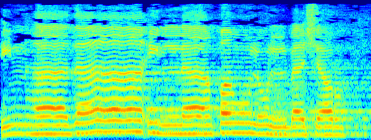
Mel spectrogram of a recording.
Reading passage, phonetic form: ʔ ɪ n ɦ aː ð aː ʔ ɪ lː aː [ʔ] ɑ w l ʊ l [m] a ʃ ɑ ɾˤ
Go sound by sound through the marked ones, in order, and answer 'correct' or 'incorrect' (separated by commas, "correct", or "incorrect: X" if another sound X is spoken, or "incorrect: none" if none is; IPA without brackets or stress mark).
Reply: incorrect: q, incorrect: b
